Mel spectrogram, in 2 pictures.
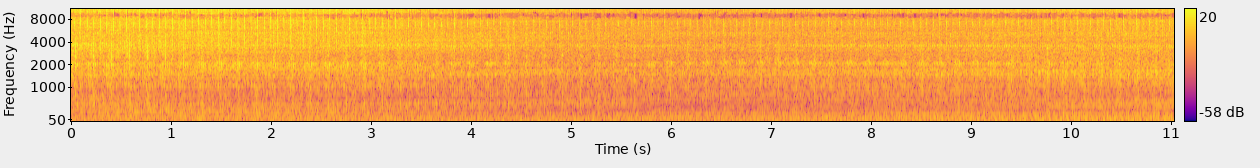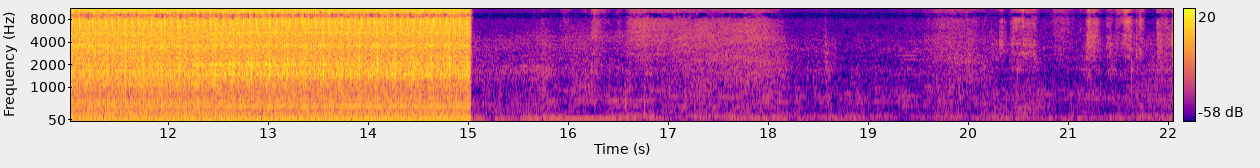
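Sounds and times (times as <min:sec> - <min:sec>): fast even ticking: 0:00.0 - 0:15.0
car engine idling: 0:00.0 - 0:15.1.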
